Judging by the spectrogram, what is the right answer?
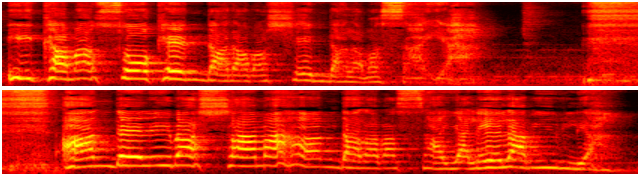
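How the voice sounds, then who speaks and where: A woman preacher with a high, bright voice delivers a fervent Pentecostal prophecy. She speaks slowly and emphatically, repeating her exhortations and breaking into tongues. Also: expressive.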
